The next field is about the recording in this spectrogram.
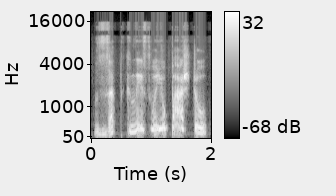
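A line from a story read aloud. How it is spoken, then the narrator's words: Shouting. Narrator (Ukrainian): крикнув Рон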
